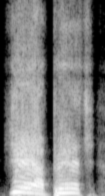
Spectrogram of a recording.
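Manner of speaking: high, loud taunting comeback; gloating mock shout. Referee player admitting he's cheating, loud gloating taunt.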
